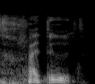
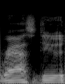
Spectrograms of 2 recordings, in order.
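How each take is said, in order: First: The name has a French-like pronunciation. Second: The name has an English-like, anglicized pronunciation. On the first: The speaker calls it right. "the proper way to say it is Khadood" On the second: The speaker calls it wrong. "Some fuck people say Ras Dude if you're uncultured"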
